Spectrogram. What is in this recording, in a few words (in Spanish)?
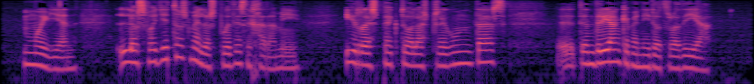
locucion medioambiental, cursos interactivos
